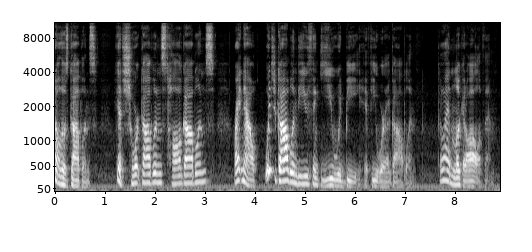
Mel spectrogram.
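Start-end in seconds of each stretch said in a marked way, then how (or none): none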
